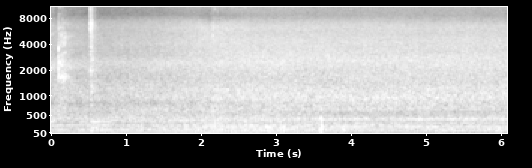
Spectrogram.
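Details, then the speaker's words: Late-1960s Eskimo 3-speed all-metal box fan on 120 V, high speed drawing 2.65 A: smooth, constant low whoosh of air with faint motor hum, no rattles or scraping; running healthy. "2.65 on high speed."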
